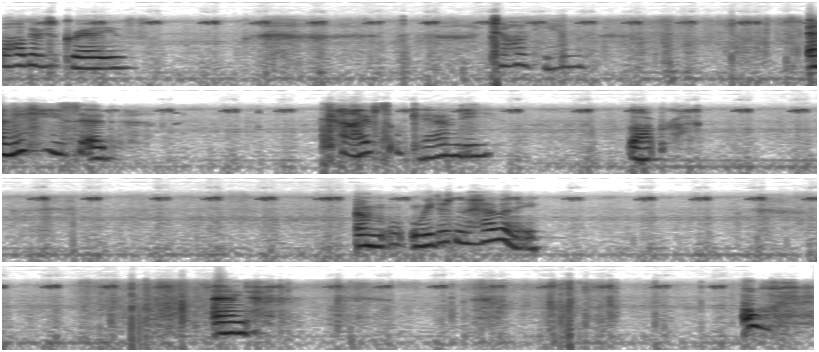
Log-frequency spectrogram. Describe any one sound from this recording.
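A young woman speaks in short, hesitant bursts with long pauses, close by.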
